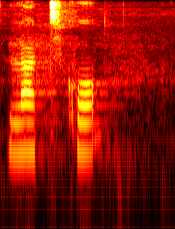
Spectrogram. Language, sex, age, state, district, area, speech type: Bodo, female, 30-45, Assam, Kokrajhar, rural, read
